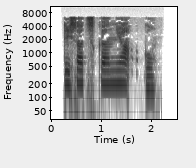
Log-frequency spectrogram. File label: pale, Cayuga; desatsganaˀgyáˀgǫh; pale (v.)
